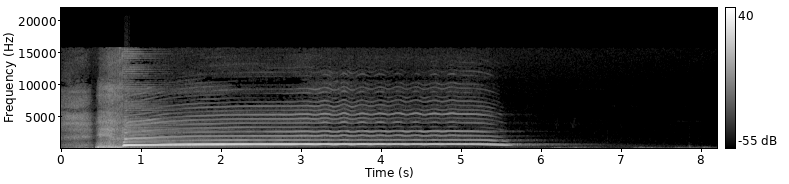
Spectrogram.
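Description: A male singer holds one long final note with a slight vibrato, scooping up into pitch at the start and stopping after about five seconds. A short burst of noise comes just before the note.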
